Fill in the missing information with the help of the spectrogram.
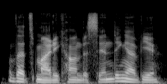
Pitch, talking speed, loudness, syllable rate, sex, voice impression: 115 Hz, 180 wpm, -19 LUFS, 6.0 syllables/s, male, masculine, adult-like, tensed, powerful, clear, nasal, intellectual, slightly calm, friendly, slightly wild, slightly lively, slightly modest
